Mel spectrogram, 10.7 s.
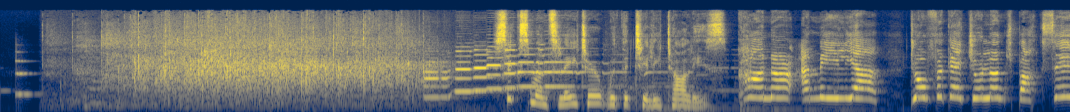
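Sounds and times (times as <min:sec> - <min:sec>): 
audience applause: 0:00.4 - 0:04.9
speech: 0:05.0 - 0:07.4, 0:08.0 - 0:10.6.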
